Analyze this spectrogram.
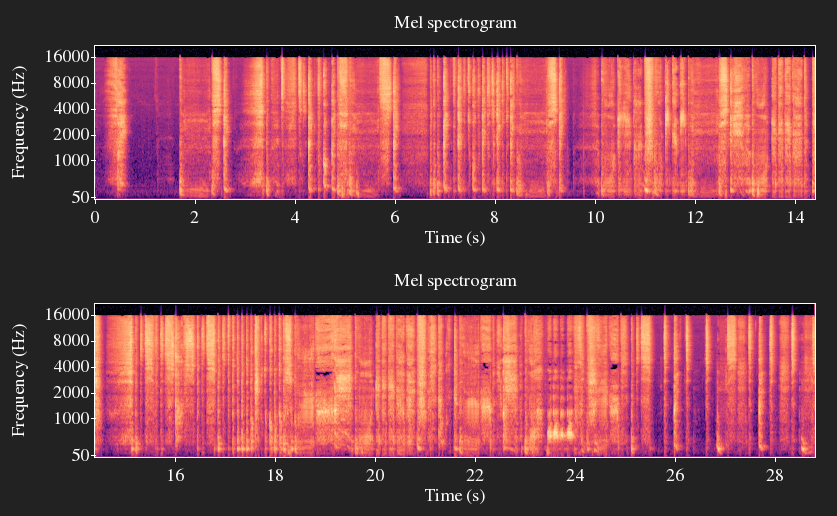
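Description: One person beatboxing a freestyle: a fast, dense stream of mouth-made drum sounds, with brief breaks about nine and fourteen seconds in.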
